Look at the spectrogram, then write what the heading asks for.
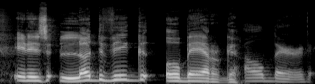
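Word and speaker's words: Ludvig Åberg: Yeah, but I just decided to spice things up with Adverb, the the Swedish guy.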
